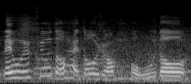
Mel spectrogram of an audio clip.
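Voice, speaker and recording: A woman with a Hong Kong Cantonese accent, answering interview questions in a relaxed, casual way. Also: on the high side, normal speed, background noise. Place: indoors, small living room.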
